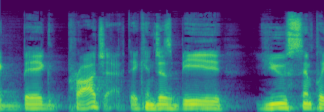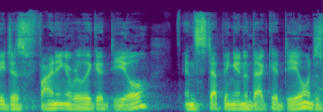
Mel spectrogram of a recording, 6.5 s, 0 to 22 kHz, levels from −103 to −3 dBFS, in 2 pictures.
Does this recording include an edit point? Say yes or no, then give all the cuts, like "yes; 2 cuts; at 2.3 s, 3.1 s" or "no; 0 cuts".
no; 0 cuts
